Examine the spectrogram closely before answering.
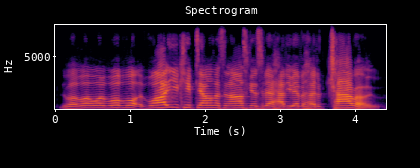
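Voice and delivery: real exasperation at the chat; exasperated. Real, not acted. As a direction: throw your hands up in mock outrage.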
